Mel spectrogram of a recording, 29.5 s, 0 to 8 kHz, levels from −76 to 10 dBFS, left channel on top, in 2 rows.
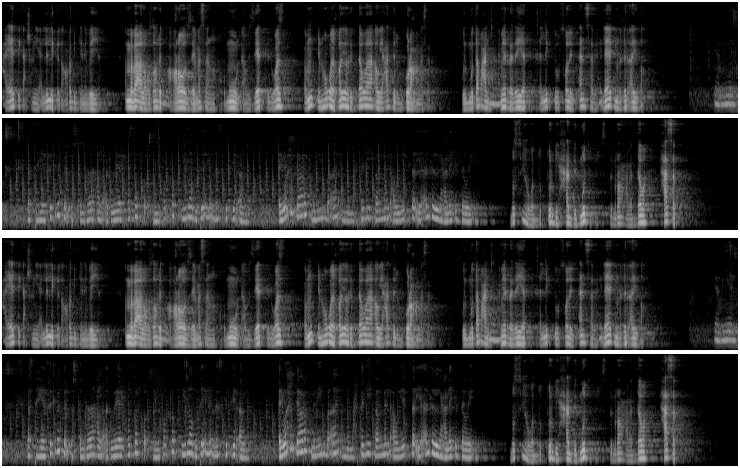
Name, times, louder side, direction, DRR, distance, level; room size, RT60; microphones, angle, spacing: voice 1, 0.0-2.0 2.5-5.6 6.0-8.6 9.2-12.8 24.9-26.5 26.9-28.3, equal, ahead, 10 dB, 0.4 m, -25 dB
sound 1, 13.7-20.1, equal, 50° left, 3.6 m, -49 dB
voice 2, 14.2-14.7 15.2-17.5 17.7-19.7 20.3-24.3, right 3 dB, 80° right, 7 dB, 0.7 m, -29 dB
sound 2, 14.9-22.9, left 2 dB, 75° left, 0.9 m, -44 dB
21.0 x 9.1 x 5.9 m, 1.3 s
head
